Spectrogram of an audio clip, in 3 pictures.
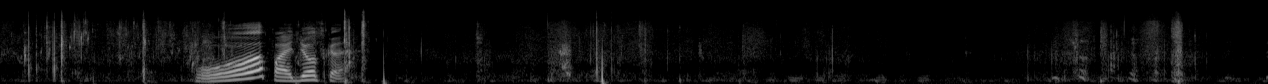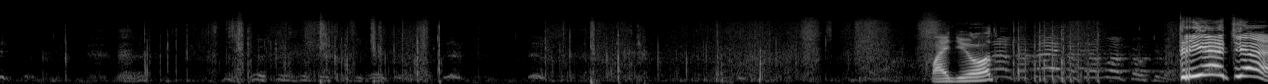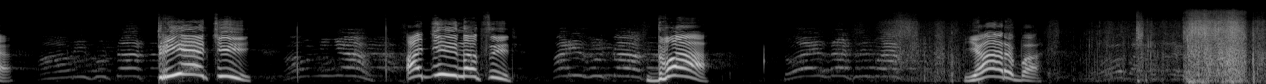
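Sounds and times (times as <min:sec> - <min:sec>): boots stepping on icy snow: 0:00.2 - 0:02.3, 0:34.2 - 0:35.0, 0:35.8 - 0:38.0.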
